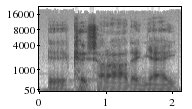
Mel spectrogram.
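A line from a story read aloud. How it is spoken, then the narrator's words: Sighing. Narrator (Italian): sospirava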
